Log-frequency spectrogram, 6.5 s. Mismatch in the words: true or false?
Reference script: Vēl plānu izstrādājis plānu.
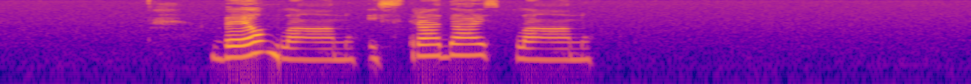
false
